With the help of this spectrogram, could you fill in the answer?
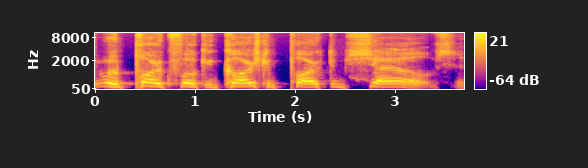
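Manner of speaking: slow, high, loud sneering voice; mock the know-it-all customer; mocking quote. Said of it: "I heard all this".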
